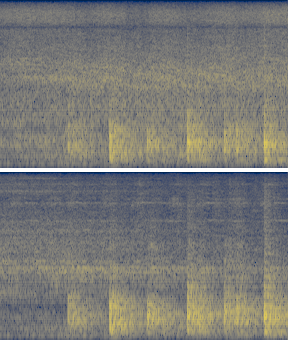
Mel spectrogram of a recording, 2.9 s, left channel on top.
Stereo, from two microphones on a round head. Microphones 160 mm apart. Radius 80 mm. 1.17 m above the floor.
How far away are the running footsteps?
About 3 m.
